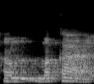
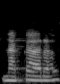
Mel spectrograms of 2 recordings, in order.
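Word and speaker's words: मकार: Raghuvamshaha, Makara, like Makara. Makara only, right? Because I was hearing it as Nakara. So I was saying as Nakara.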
